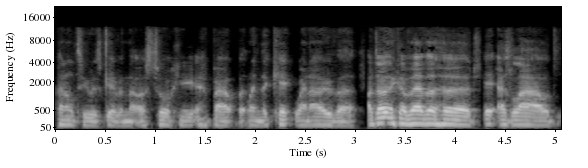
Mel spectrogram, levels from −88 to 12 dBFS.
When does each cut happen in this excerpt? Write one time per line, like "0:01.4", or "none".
0:01.9

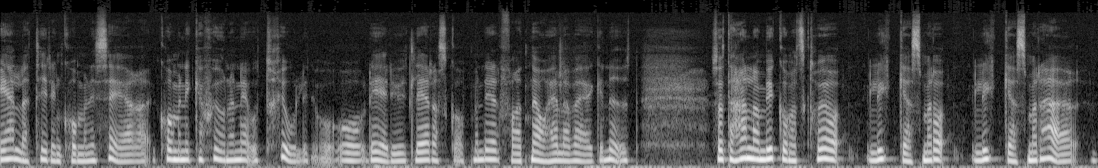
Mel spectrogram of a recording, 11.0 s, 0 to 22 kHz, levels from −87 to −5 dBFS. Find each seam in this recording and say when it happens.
0:03.1
0:05.0
0:08.1
0:09.3

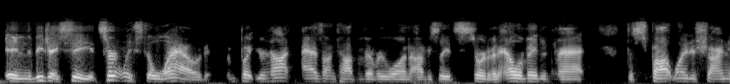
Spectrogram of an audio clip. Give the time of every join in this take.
none

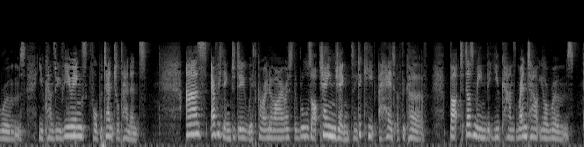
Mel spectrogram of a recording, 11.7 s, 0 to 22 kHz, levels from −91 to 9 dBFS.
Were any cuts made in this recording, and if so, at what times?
0:01.1
0:04.2
0:06.4
0:07.1
0:09.3
0:10.3

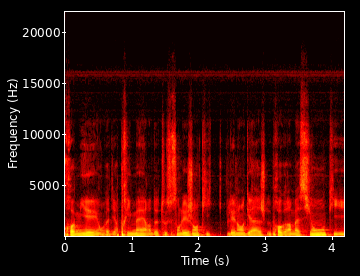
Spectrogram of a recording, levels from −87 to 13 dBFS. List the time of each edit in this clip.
0:01.6
0:02.4
0:03.0

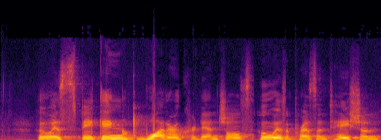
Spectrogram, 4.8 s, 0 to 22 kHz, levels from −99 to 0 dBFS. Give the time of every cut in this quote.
0:02.3
0:03.2
0:03.6

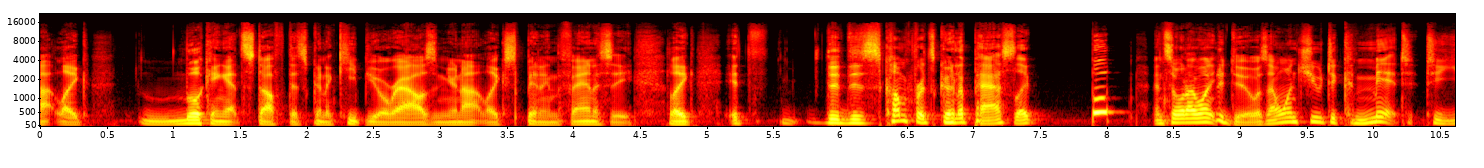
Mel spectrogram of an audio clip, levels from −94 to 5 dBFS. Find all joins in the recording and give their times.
0:08.8

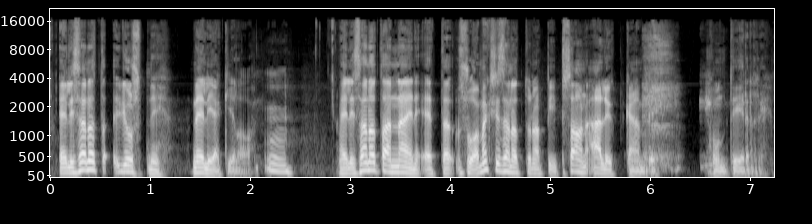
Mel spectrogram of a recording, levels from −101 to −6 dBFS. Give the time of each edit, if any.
none

